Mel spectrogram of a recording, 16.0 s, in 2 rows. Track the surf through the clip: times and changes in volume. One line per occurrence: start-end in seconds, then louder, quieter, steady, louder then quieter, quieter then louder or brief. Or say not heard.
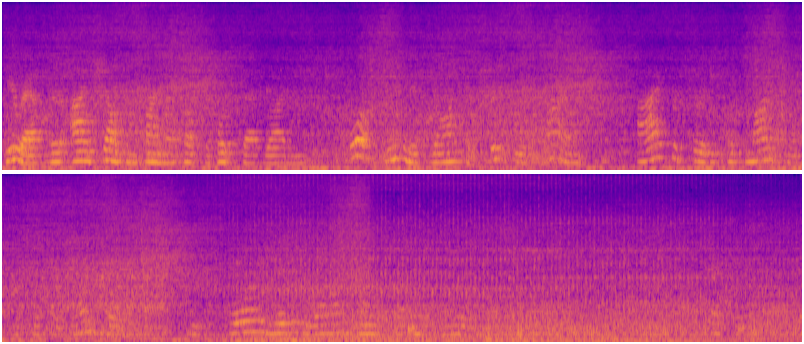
0.0-15.9 steady.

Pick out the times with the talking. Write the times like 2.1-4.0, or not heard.
0.0-12.7, 15.0-15.9.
